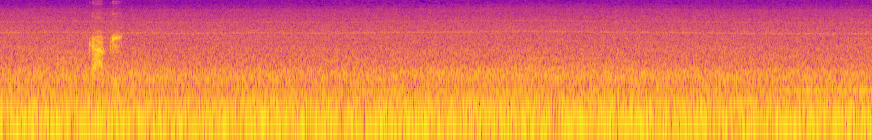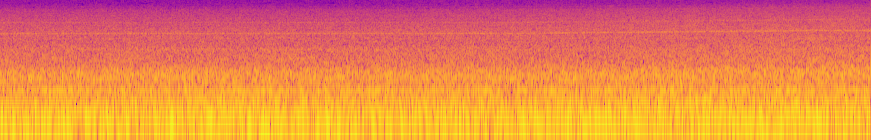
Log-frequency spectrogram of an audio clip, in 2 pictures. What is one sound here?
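A jet engine rumbles and whines steadily.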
